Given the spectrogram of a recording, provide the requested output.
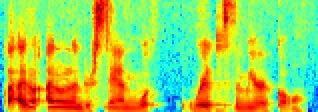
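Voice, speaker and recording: A woman's voice: on the low side, level tone, normal speed, darkish tone, natural voice. An actress playing a troubled, earnest loner woman, hesitant and dramatic, in a staged play reading. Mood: shocked, distressed.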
